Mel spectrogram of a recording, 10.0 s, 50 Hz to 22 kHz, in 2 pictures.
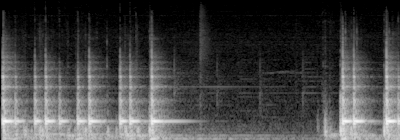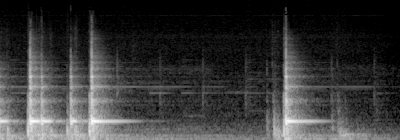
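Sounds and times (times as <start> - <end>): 
dry felt pluck: 0.0 - 2.4, 4.3 - 6.6, 8.5 - 9.1.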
